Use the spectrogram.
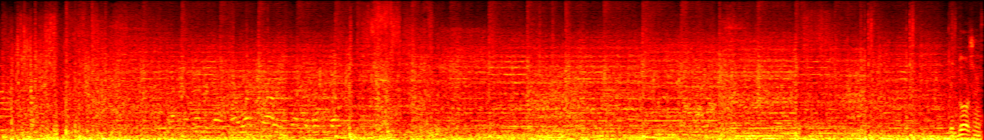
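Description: Guns aboard the battleship USS New Jersey fire in battle, a loud, dense, continuous roar of booming blasts and rumble with no pauses.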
